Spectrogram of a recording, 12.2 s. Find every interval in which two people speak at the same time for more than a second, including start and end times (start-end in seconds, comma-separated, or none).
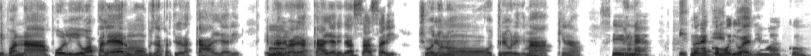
10.3-11.6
